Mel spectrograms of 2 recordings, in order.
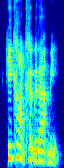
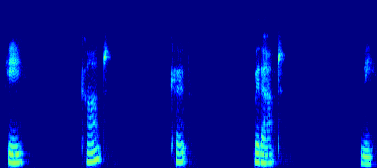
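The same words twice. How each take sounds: First: It sounds emotionally caught up and insistent. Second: It sounds calm and observed from a distance. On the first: The speaker fully identifies with the belief. The speaker calls it wrong. "I'm absolutely aligned with my belief" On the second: The speaker watches the belief without identifying with it. The speaker calls it right. "I'm inviting you to do this one"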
